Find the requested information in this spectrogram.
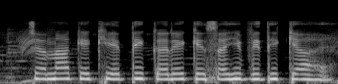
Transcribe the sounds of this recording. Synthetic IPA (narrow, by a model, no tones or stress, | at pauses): t͡ʃɐnakekʰeːt̪ikɐɾekesɐɦiʋɪd̪ʱikjaːɦɛː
